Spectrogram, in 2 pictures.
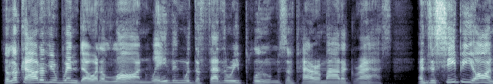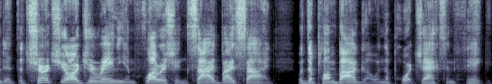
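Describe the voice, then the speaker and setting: Animated, bright-voiced male storyteller. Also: a little high, moderate pace, no echo, studio quality. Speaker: reader and narrator of a short story. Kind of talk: dramatized storytelling narration of a humorous classic essay.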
